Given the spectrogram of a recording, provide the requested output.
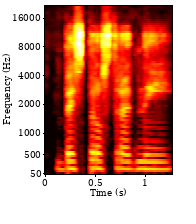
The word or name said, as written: bezprostredný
